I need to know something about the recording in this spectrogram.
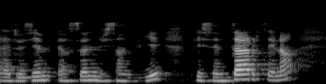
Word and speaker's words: presentártela: Presentártela. Même chose, on a rajouté deux syllabes, donc il faut rétablir l'accentuation. L'accentuation se fait donc sur le A de presentar, presentártela.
